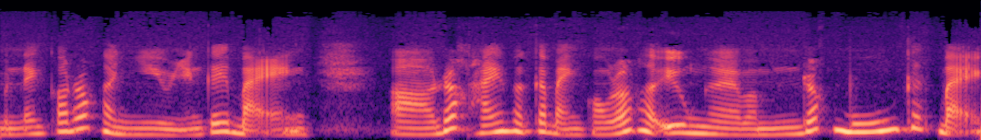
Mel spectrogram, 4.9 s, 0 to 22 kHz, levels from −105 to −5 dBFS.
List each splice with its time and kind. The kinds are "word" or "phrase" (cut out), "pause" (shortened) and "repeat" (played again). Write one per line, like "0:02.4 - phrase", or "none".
0:02.3 - phrase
